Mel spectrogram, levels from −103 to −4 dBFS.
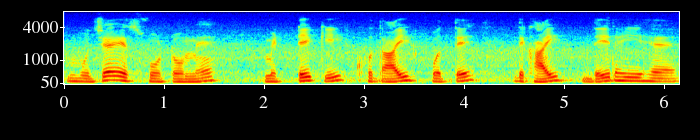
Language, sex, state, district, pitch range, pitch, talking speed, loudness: Hindi, male, Madhya Pradesh, Katni, 120-155 Hz, 130 Hz, 115 wpm, -18 LUFS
